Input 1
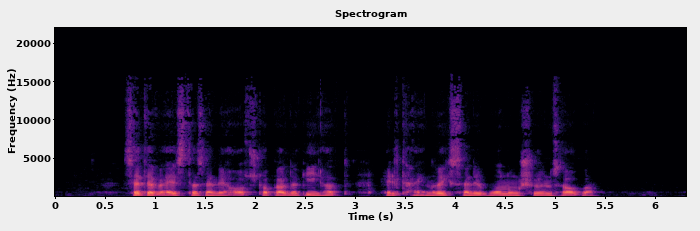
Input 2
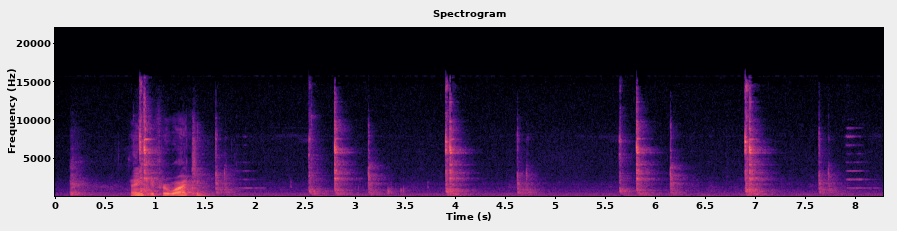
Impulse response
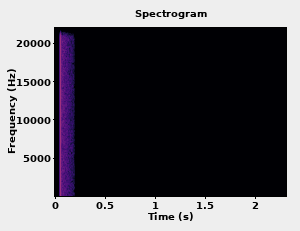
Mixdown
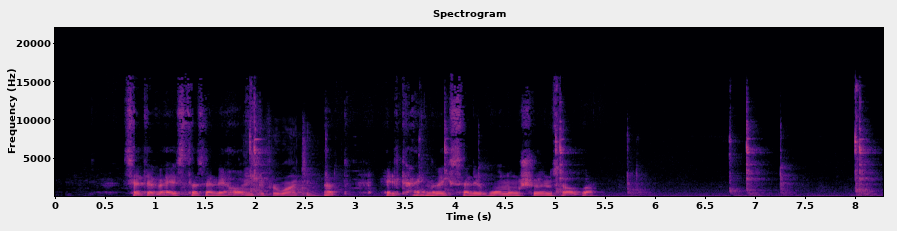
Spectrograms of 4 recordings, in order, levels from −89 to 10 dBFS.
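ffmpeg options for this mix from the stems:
-filter_complex "[0:a]alimiter=limit=-19dB:level=0:latency=1:release=103,aexciter=amount=2.3:drive=5.2:freq=9500,equalizer=frequency=2000:width_type=o:width=0.89:gain=10.5,volume=-1dB,asplit=3[link_01][link_02][link_03];[link_01]atrim=end=2.07,asetpts=PTS-STARTPTS,afade=type=out:start_time=2.066:duration=0.004:curve=hsin[link_04];[link_02]atrim=start=2.07:end=2.69,asetpts=PTS-STARTPTS,volume=0[link_05];[link_03]atrim=start=2.69,asetpts=PTS-STARTPTS,afade=type=in:duration=0.004:curve=hsin[link_06];[link_04][link_05][link_06]concat=n=3:v=0:a=1[link_07];[1:a]asubboost=boost=4:cutoff=100,adelay=1100,volume=-15dB[link_08];[link_07][link_08]amix=inputs=2:normalize=0,acompressor=threshold=-31dB:ratio=6"

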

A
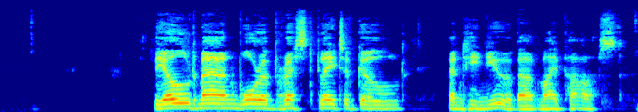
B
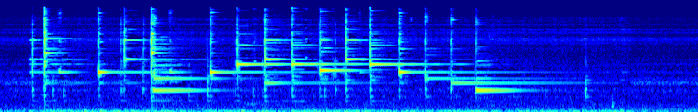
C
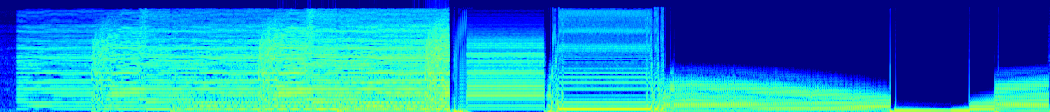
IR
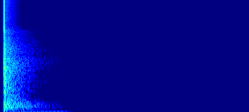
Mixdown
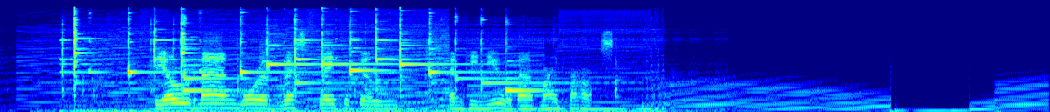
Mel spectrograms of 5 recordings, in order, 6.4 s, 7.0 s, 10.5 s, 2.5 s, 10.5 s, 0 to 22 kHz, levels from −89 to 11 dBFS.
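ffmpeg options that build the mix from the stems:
-filter_complex "[0:a]afwtdn=0.0355,volume=-15dB[link_01];[1:a]agate=range=-33dB:threshold=-51dB:ratio=3:detection=peak,adelay=300,volume=1.5dB[link_02];[2:a]acompressor=mode=upward:threshold=-37dB:ratio=2.5,asplit=2[link_03][link_04];[link_04]adelay=2.3,afreqshift=1.6[link_05];[link_03][link_05]amix=inputs=2:normalize=1,volume=-18dB[link_06];[link_01][link_02][link_06]amix=inputs=3:normalize=0"

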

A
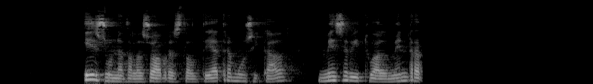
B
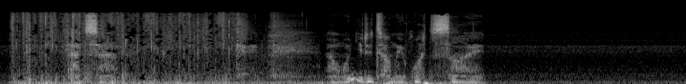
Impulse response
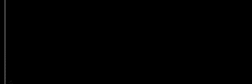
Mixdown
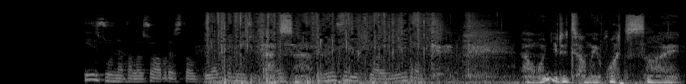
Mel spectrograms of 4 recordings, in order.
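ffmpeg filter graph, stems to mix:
-filter_complex "[0:a]lowshelf=frequency=220:gain=11.5,flanger=delay=2.2:depth=2.9:regen=-61:speed=0.44:shape=triangular,alimiter=limit=-23dB:level=0:latency=1:release=38,volume=-6dB[link_01];[1:a]adelay=1950,volume=-2dB[link_02];[link_01][link_02]amix=inputs=2:normalize=0,highpass=64,acrossover=split=270[link_03][link_04];[link_04]acompressor=threshold=-31dB:ratio=2.5[link_05];[link_03][link_05]amix=inputs=2:normalize=0"

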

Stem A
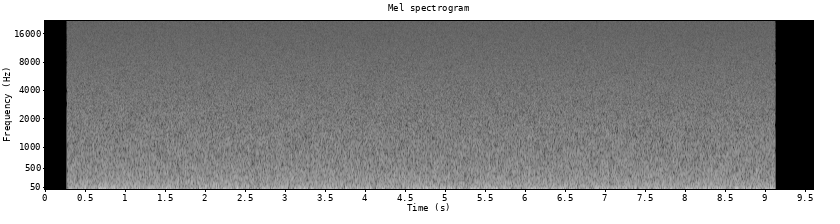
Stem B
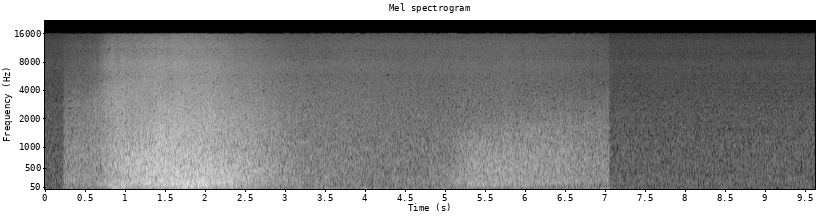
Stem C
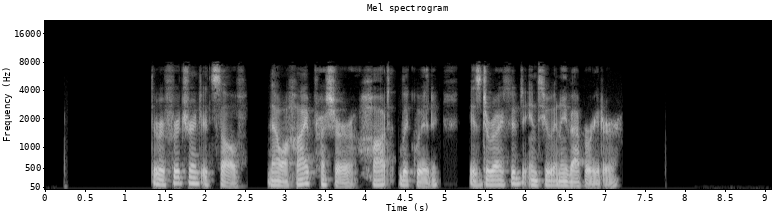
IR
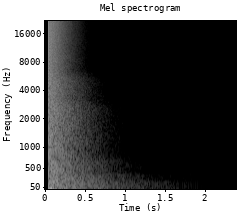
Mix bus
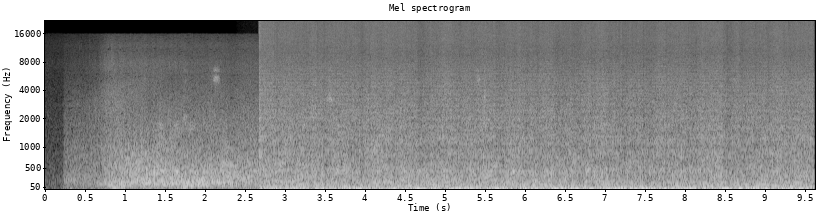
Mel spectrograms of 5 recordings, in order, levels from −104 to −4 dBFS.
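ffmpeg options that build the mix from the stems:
-filter_complex "[0:a]equalizer=frequency=9800:width_type=o:width=0.77:gain=-4,aeval=exprs='0.1*sin(PI/2*3.16*val(0)/0.1)':channel_layout=same,adelay=2400,volume=0dB,asplit=2[link_01][link_02];[link_02]volume=-3.5dB[link_03];[1:a]lowshelf=frequency=500:gain=11.5,volume=-9dB[link_04];[2:a]volume=-1dB[link_05];[3:a]atrim=start_sample=2205[link_06];[link_03][link_06]afir=irnorm=-1:irlink=0[link_07];[link_01][link_04][link_05][link_07]amix=inputs=4:normalize=0,acompressor=threshold=-24dB:ratio=5"

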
